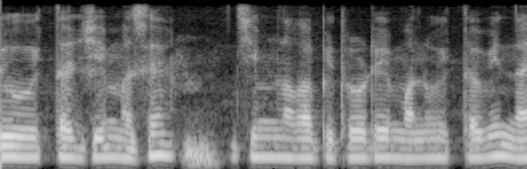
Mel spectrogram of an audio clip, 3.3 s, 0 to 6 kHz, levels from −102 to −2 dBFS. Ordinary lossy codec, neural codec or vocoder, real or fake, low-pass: none; none; real; 5.4 kHz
